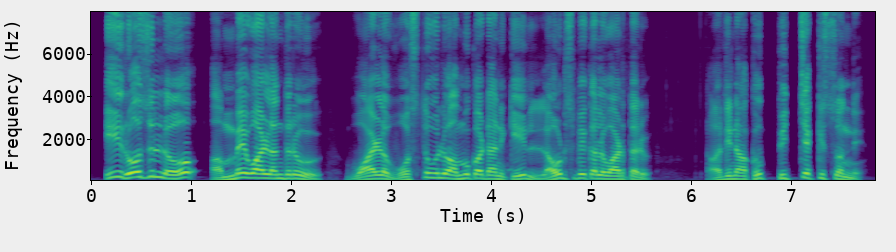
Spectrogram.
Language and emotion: Telugu, angry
